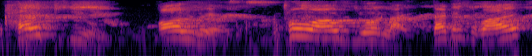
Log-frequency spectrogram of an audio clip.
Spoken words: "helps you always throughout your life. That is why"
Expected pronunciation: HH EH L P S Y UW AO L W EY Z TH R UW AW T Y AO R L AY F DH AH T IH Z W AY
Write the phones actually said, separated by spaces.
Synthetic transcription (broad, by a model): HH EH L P Y UW AO L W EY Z T R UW AW T Y AO R L AY F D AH T IH Z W AY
